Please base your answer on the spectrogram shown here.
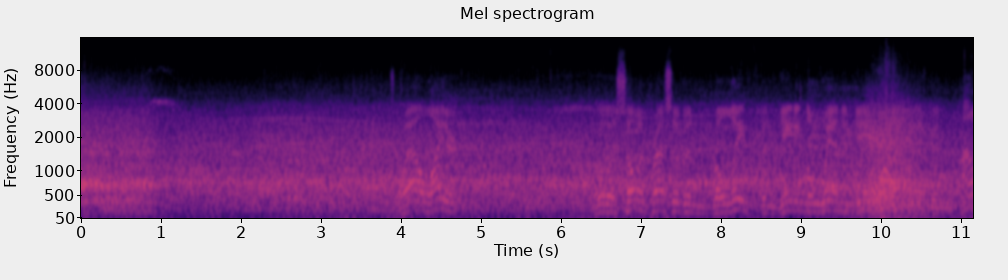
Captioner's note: applause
